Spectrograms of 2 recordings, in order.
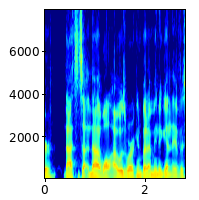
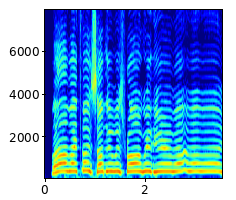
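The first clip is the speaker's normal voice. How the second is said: put-on very high, loud, tearful crying little girl voice; 4 dB louder than usual. Retelling a young girl's words to her mother: imitating a crying girl. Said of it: "Little girl's screaming, crying".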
